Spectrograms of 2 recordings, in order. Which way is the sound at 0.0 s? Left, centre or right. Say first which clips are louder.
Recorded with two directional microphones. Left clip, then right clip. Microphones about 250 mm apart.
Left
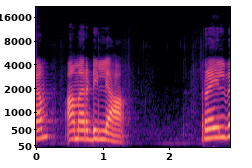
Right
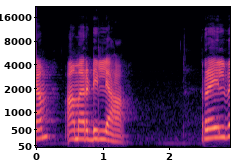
Left 5 dB; centre.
